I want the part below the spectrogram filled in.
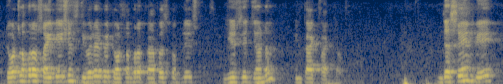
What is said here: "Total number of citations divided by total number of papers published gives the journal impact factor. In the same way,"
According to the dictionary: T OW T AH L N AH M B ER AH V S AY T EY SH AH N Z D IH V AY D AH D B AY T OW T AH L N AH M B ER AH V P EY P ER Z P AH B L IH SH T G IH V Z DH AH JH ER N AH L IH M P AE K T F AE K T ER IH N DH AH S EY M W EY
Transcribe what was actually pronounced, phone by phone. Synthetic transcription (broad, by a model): T OW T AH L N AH M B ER AH V S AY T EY SH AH N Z D IH V AY D AH D B AY T OW T AH L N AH M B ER AH V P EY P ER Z P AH B L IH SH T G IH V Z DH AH JH ER N AH L IH M P AE K T F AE K T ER IH N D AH S EY M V EY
